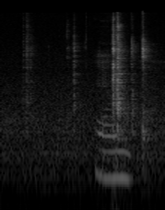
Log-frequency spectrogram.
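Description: A few light, scattered clicks and ticks of small metal earring parts and pliers being handled against a glass tabletop.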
